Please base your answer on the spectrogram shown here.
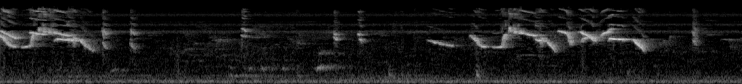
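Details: Morning song of an Oriental magpie-robin: a burst of sliding whistles, then scattered short sharp notes, then another rich run of rising and falling whistled phrases.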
